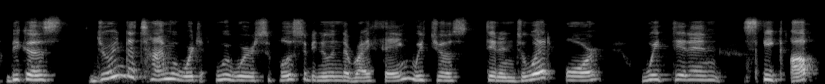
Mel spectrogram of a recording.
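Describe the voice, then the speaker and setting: A woman with a Puerto Rican accent, speaking as a spiritual coach in an unscripted talk. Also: medium pitch. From Puerto Rico.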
